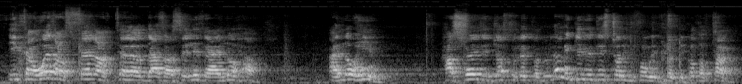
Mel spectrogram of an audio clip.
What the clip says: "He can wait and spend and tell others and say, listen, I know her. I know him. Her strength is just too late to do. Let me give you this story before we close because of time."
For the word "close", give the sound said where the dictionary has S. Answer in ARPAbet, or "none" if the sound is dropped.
none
